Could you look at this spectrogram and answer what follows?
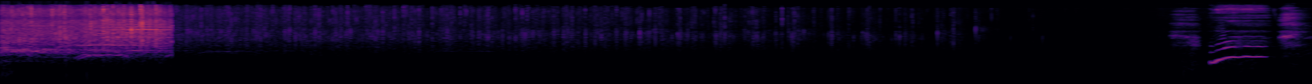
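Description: A church concert audience bursts into loud applause to welcome a performer back for an encore. The clapping drops quickly to a softer, thinning patter that fades into near silence, and a brief voice is heard at the end.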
